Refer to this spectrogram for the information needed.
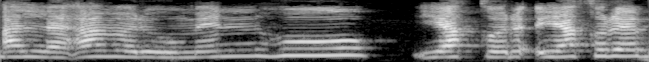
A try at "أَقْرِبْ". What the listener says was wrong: There's no ya, there's a. There's an a. الأمر منه أقرب.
